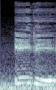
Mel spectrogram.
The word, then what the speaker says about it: EDI: is a jar why are you named Edy Edie is the phonetic pronunciation of e di that is an acronym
